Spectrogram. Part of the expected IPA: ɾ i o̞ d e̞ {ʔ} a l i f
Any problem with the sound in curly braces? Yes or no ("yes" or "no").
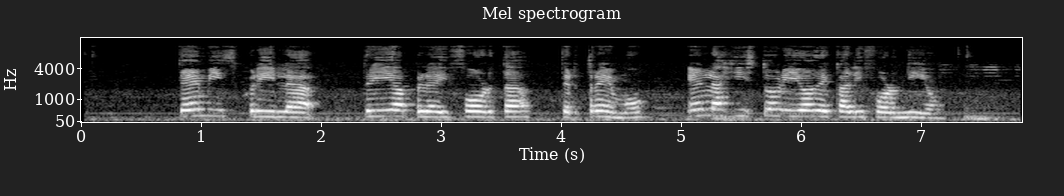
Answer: yes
